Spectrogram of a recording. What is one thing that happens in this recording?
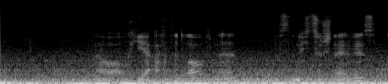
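A man talks with animation close by inside a car.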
